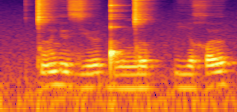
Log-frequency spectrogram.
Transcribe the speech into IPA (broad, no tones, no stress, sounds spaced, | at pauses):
ǀ ə̃ lʲ ə zʲ ø ɡ͡ǃ ø ŋ͡ǀ ə pː i χ ə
